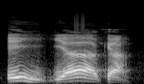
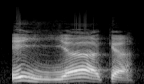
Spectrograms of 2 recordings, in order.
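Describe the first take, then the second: Both takes have the same delivery.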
